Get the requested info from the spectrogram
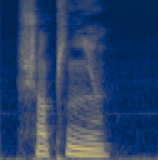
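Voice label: "champignon", French; Mots francais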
